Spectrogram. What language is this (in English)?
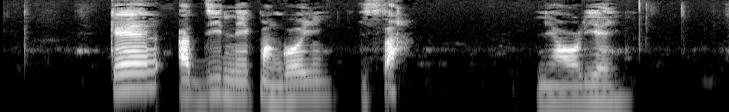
Baoulé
